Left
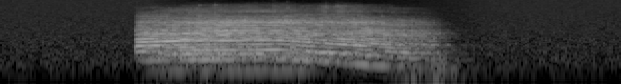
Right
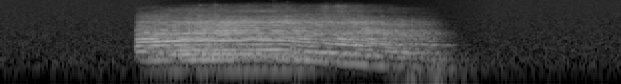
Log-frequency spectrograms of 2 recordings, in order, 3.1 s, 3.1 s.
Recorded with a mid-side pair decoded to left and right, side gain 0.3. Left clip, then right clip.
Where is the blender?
20° left, 1.8 m.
